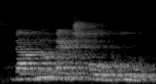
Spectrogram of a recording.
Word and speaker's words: who: We write it when we spell, but we won't pronounce it.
